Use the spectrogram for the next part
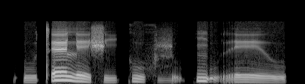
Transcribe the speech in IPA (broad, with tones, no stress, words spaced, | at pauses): ʔu˩tʼɛ˥le˧˩ʃi˩ ku˧˩xɮṵ˩˧kŋṵ˥˩ re˧˩u̯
